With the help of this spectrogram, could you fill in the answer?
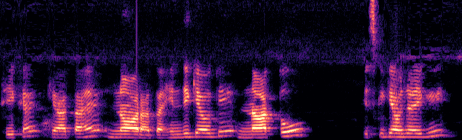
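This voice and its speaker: A woman teaching an exam-prep grammar lesson, explaining step by step, asking questions and answering them herself, and reading example sentences slowly. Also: mid-range voice, animated, narrow, tinny audio. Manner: reads English sentences slowly, word by word.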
